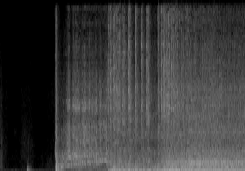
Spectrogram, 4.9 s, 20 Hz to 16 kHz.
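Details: John Deere 190c (100 series) mower after PTO clutch replacement, with new battery, clutch in: brief crank then catches at once into steady even run with no misfire; starts and idles cleanly.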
